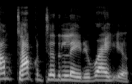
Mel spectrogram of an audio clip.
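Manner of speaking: normal talking voice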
